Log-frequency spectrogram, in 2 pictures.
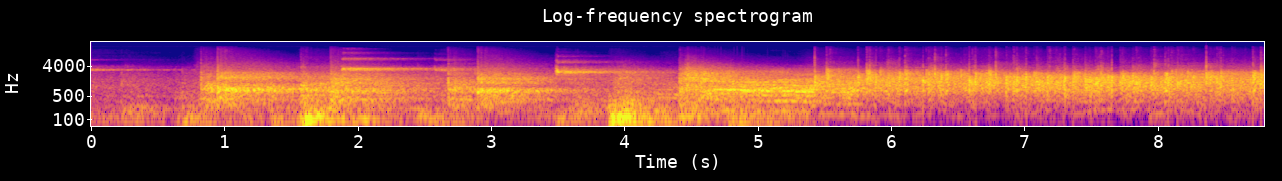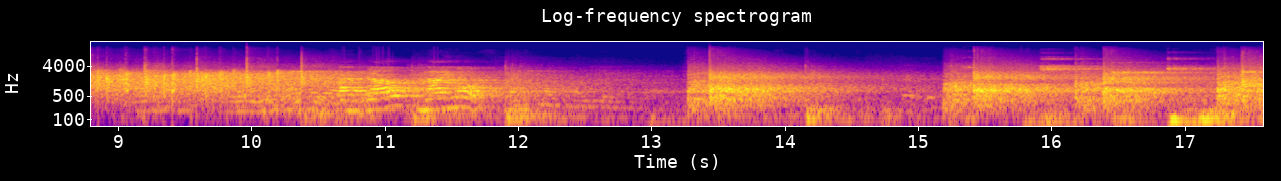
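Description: A squash ball smacks hard against the walls in an echoing court.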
